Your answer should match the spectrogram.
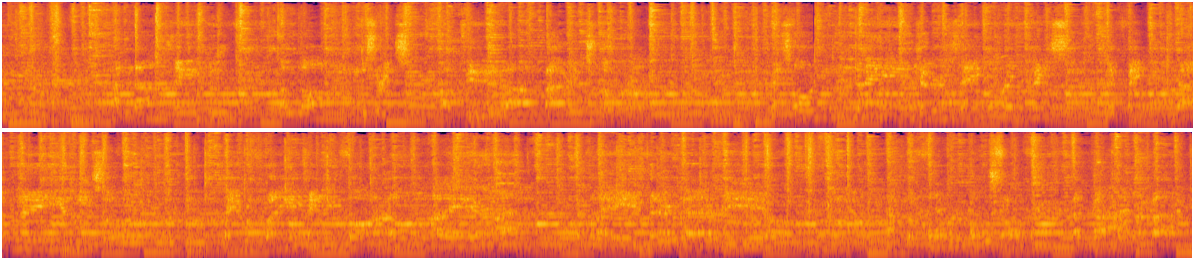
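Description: Live acoustic band of several strummed acoustic guitars playing an Irish ballad at a steady tempo.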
